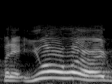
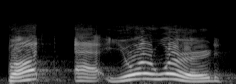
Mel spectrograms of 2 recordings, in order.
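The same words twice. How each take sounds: First: "but at your word" higher and louder, eager; enthusiastic. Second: Slow, louder, drawn-out "but at your word"; reluctant yielding. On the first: Eager Peter answering the Lord, keen and loud. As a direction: say it as if you can't wait to try. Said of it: "It's enthusiasm". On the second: Doubting Simon yields to Jesus, slow and reluctant. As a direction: give in slowly, doubting but obeying. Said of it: "I don't think we're gonna catch any". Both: Retold or imitated.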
